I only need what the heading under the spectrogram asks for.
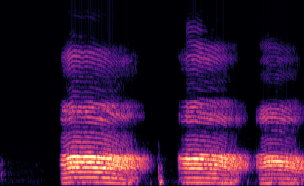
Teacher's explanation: মুখের একদম মানে খোলা মুখে দীর্ঘ আ বলতে হবে আমাদের, খোলা মুখে গলা থেকে উচ্চারণ করবে আ।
